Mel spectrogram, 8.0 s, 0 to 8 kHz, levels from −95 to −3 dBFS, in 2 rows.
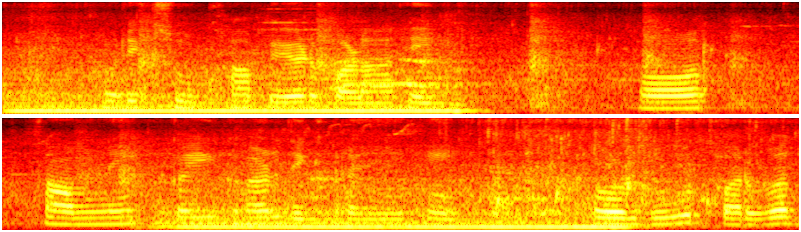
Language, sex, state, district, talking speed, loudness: Hindi, female, Madhya Pradesh, Dhar, 120 wpm, -18 LUFS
